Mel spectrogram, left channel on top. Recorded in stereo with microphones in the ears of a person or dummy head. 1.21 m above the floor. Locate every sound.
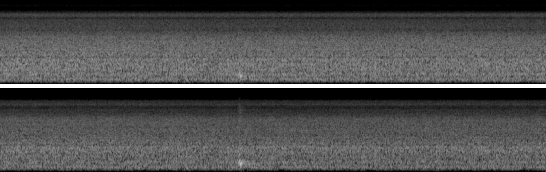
0.0 s running water: 20° left (ahead or behind), 0.9 m
2.4 s a whoosh: 50° right (ahead or behind), 1.9 m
